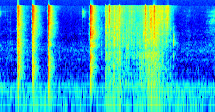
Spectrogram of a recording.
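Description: Handling noise as a skein of yarn is picked up: three quick sharp clicks about a third of a second apart, another click a second later, then a soft rustle.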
